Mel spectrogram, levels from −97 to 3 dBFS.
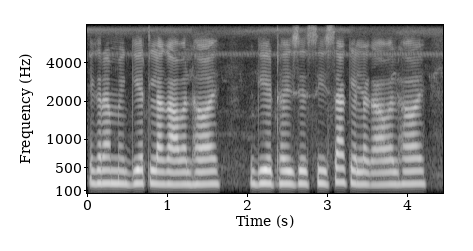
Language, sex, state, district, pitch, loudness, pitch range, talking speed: Magahi, female, Jharkhand, Palamu, 220 Hz, -17 LUFS, 215-225 Hz, 160 wpm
